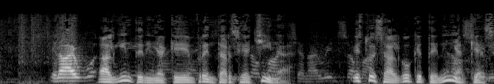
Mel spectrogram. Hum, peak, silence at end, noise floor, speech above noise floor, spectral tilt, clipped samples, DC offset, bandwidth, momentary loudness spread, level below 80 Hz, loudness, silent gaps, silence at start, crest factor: none; -4 dBFS; 0 s; -44 dBFS; 22 dB; -6.5 dB/octave; under 0.1%; under 0.1%; 11.5 kHz; 23 LU; -48 dBFS; -21 LUFS; none; 0.2 s; 18 dB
